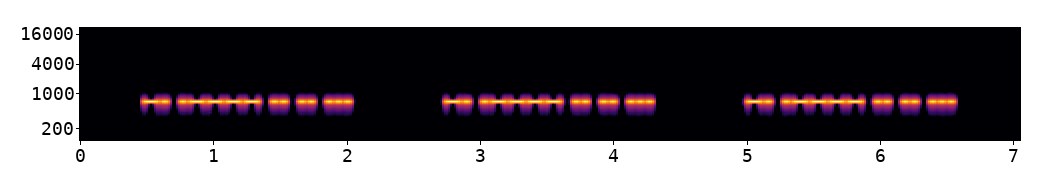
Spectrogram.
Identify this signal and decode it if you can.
Morse code, heard as a keyed tone, about 34 wpm, 700 Hz. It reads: N1IIS N1IIS N1IIS
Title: USA Call Signs - 5 Characters - Repeated 3x - 35wpm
